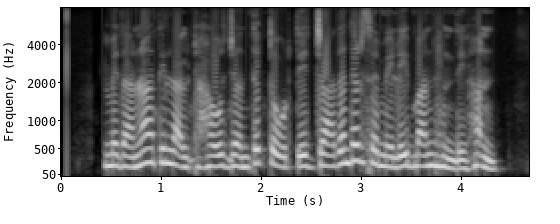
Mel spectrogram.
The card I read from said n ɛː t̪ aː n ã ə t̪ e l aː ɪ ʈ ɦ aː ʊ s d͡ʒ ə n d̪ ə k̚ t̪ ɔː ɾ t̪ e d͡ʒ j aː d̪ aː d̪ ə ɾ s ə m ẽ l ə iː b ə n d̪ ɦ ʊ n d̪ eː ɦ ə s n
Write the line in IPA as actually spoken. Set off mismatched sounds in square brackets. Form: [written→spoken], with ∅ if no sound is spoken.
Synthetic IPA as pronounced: [n→m] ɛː [t̪→d̪] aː n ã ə t̪ e l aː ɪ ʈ ɦ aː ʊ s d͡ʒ ə n [d̪→t̪] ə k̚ t̪ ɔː ɾ t̪ e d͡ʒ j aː d̪ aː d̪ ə ɾ s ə m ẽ l ə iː b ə n d̪ ɦ ʊ n d̪ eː ɦ ə [s→∅] n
